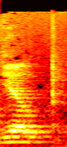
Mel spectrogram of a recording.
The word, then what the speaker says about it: Yelp: Do you know what Yelp sounds like in Swedish? It sounds like help. And we say that all I mean when I try to explain it to people, I say it rhymes with help.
